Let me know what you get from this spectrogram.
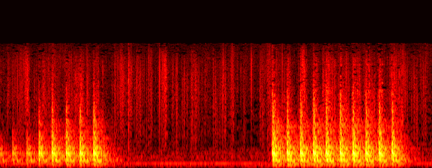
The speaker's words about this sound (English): Then somebody must be inside. I'll knock and find out.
